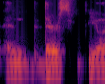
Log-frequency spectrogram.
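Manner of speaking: normal talking voice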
